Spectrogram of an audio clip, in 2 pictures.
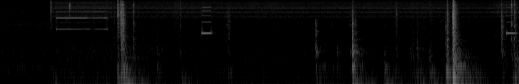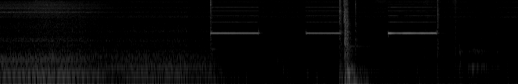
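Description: A compact PLANT microwave oven in use: a few knocks of its door and short beeps from its keypad, then the oven running with a steady hum for about four seconds, followed by three long beeps signalling the end of the heating cycle, with a knock of the door between them.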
